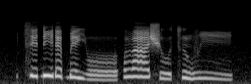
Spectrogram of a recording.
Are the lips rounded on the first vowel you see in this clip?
no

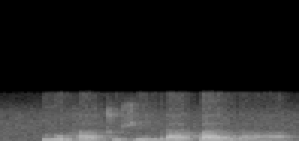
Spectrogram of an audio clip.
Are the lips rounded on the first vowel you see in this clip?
yes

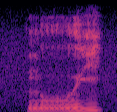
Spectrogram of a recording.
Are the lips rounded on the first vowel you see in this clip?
yes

